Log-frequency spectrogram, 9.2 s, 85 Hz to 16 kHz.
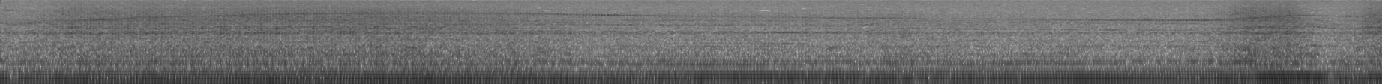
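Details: Mercedes-Benz O-500MA bus diesel engine, loud deep rumble rising and falling with revs, with a raspy blowing edge from a holed exhaust.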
